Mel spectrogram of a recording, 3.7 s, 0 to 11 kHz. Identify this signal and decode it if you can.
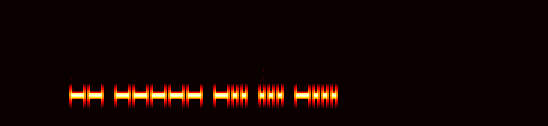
Morse code, heard as a keyed tone, about 40 wpm, 700 Hz. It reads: M0DSB
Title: DXCC-100 Call Signs - 5 Characters - 40wpm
